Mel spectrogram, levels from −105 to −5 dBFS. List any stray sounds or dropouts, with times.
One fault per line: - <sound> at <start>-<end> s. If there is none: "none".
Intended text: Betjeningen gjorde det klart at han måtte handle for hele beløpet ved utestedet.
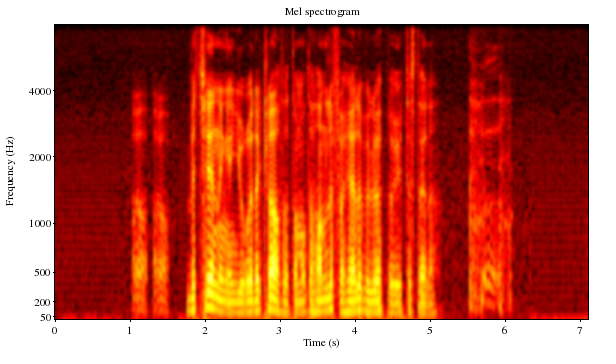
- laugh at 1.0-1.5 s
- cough at 5.5-6.1 s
